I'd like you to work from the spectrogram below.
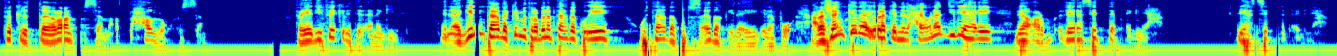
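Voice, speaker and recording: Here a man preaches a Bible study sermon in rapid-fire bursts, his high-pitched voice very animated, creaky and husky. He has an Egyptian Arabic accent and constantly poses rhetorical questions to his listeners before answering them himself.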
